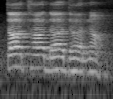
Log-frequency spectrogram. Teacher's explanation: ત થ દ ધ ન એ બધા જોવો તમે દાંત માંથી નીકળે છે એ બધા દંત્ય છે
